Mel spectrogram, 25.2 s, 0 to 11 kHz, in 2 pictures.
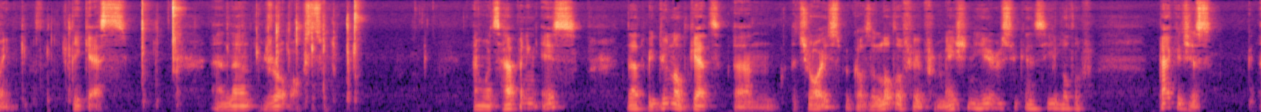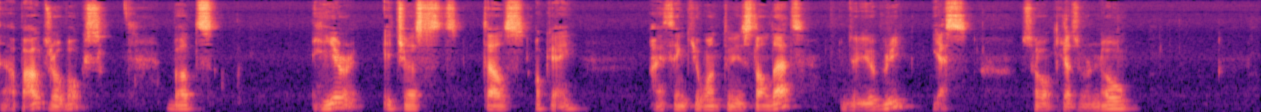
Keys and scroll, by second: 0.0-3.9 typing, 23.1 typing.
